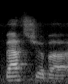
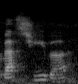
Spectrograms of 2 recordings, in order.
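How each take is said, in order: First: The name is said the British way. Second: The name is said the American way. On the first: "as the British would say" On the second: "as Americans say it"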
